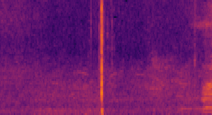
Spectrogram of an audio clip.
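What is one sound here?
A ball smacks into a catcher's mitt with a sharp pop.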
